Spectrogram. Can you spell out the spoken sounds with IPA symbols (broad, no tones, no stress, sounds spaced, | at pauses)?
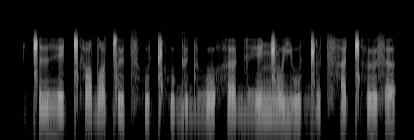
ǁ ɨ ɦ e ǁʰ ɨ dˤ u ǀ ʉ t͡sʰ u ǁʰ u ɡ ʉ dʱ o h ɐ ɡʱ e ŋ͡ǁ o j u ɡ͡ǁ ɵ t͡sʰ a ǁʰ ɵ s ɐ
